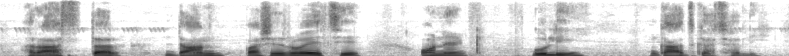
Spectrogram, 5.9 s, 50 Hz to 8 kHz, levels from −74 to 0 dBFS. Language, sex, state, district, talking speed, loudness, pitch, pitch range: Bengali, male, Tripura, West Tripura, 60 wpm, -18 LUFS, 135 Hz, 120-145 Hz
